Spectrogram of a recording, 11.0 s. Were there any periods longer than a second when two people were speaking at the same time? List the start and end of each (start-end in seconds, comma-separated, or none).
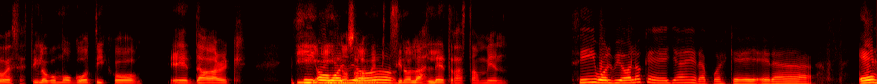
3.7-5.0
